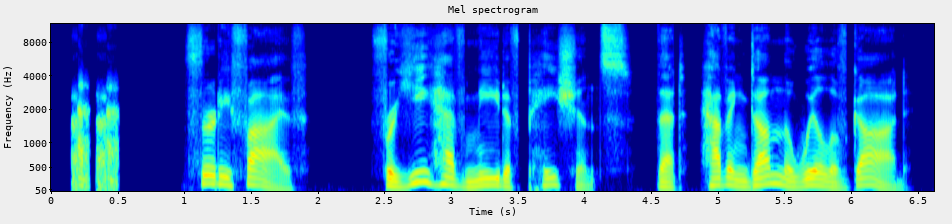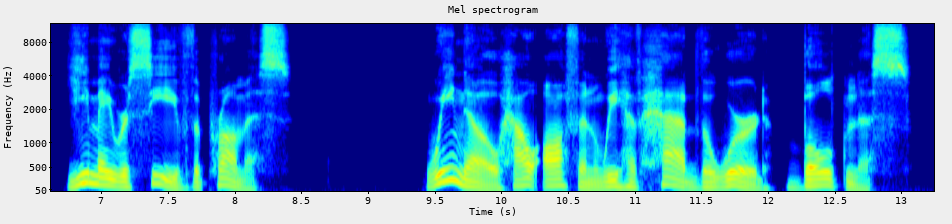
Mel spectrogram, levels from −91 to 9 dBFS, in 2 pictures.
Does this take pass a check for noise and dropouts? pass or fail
fail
